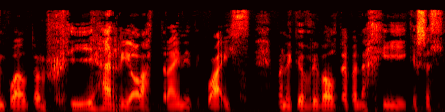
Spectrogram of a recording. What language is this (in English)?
Welsh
